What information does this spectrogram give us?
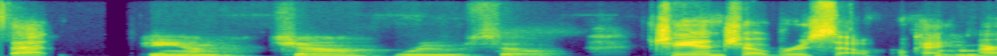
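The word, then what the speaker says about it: Cianciaruso: say that one more time how do you pronounce that dan ciao rousseau chan cho brusso okay all right i'm gonna try to get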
